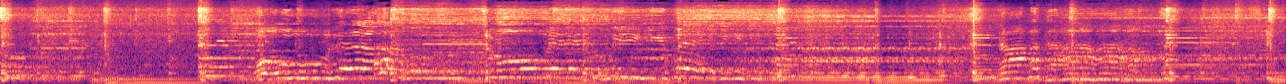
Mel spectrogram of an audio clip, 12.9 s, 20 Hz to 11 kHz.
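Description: Live soul band playing an early-1960s-style R&B song: a sung vocal line over organ-toned keyboard, bass and drums, with sharp drum hits.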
